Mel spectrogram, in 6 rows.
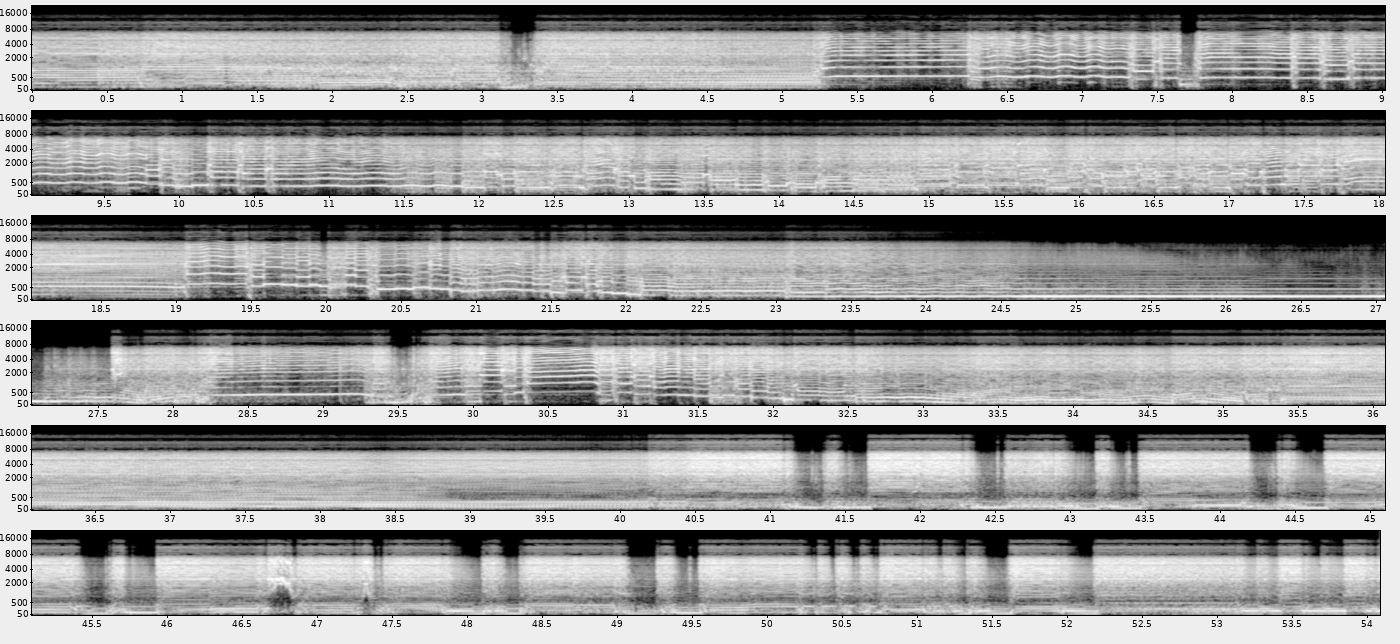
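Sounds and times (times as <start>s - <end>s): overdriven electric guitar: 0.0s - 54.0s.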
